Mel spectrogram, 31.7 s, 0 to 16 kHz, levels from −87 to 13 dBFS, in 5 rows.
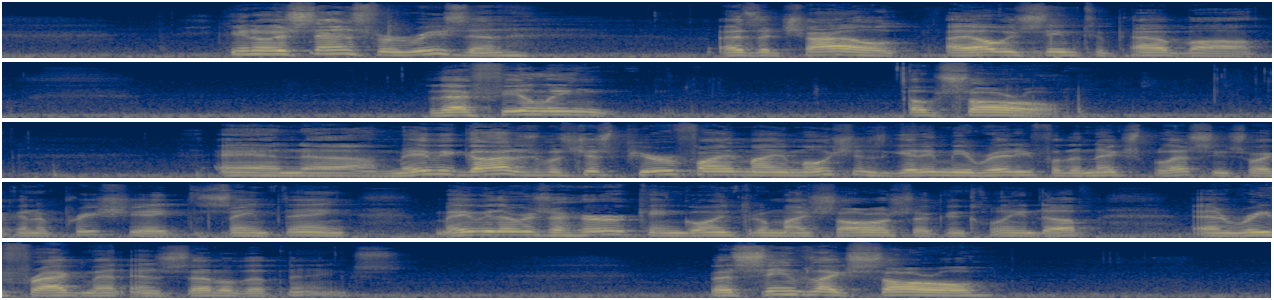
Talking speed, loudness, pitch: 130 wpm, -24 LUFS, 125 Hz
